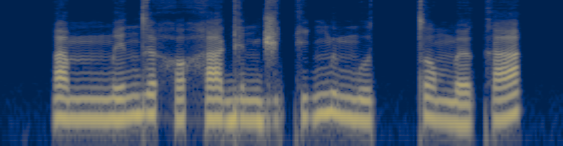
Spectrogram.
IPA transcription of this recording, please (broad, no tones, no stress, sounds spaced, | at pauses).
a mː e n d œ h ɔ h a ɡ e n d͡ʒ i k i ŋ͡m ʉ m u tː ɔ m œ k a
